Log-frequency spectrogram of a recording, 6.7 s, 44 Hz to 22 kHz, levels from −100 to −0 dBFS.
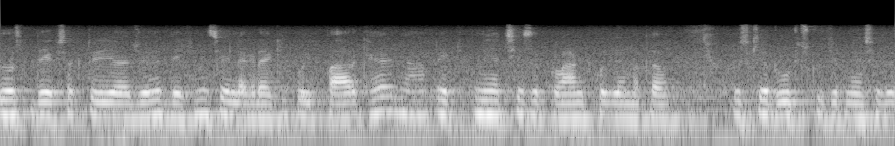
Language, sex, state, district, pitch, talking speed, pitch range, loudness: Hindi, male, Bihar, West Champaran, 145 Hz, 275 wpm, 140-155 Hz, -17 LUFS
